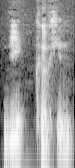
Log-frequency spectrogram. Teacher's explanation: the CH is softer again with the O with the umlaut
